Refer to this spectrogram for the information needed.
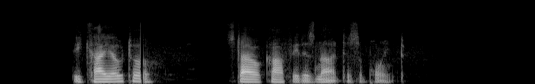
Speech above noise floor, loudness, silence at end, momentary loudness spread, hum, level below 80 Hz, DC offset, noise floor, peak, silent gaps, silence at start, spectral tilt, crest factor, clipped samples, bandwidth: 54 dB; -24 LUFS; 1.45 s; 14 LU; none; -60 dBFS; under 0.1%; -77 dBFS; -2 dBFS; none; 0.75 s; -7 dB/octave; 24 dB; under 0.1%; 7.4 kHz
